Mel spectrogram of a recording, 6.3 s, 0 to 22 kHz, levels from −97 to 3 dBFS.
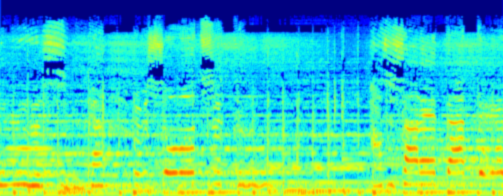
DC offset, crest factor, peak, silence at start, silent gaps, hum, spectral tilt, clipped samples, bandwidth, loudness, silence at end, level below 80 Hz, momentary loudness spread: under 0.1%; 16 dB; -6 dBFS; 0 s; none; none; -4.5 dB/octave; under 0.1%; 16 kHz; -24 LUFS; 0 s; -34 dBFS; 8 LU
